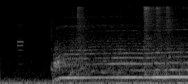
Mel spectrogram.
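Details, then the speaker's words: Honda/Acura, Launch Creader Elite V2.0 scan tool bi-directional windshield washer actuator command: soft click then a steady, even mid-pitched electric hum as the washer pump sprays the windshield, working normally. "and there they go destroying my nice clean window"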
